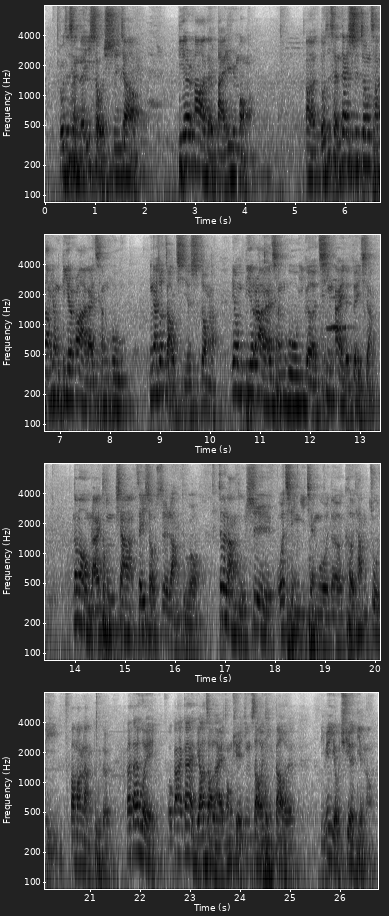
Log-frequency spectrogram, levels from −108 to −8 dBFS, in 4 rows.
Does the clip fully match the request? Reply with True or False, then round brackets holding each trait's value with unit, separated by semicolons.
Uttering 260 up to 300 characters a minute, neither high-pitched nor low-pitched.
True (285 characters per minute; 145 Hz)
